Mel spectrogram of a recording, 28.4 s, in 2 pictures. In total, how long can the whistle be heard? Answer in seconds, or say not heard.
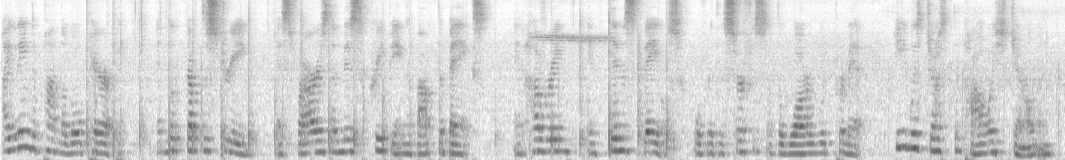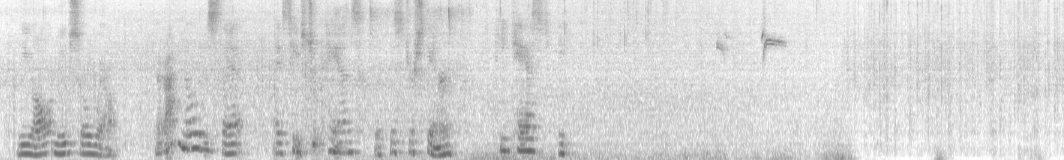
2 s.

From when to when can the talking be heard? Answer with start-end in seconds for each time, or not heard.
0.0-21.8.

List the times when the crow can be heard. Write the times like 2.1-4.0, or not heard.
not heard.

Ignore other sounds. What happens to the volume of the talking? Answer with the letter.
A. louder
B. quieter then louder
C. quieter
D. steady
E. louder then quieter
D.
